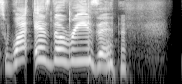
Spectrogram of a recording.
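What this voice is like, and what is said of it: Imitates another person's voice. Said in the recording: “In my Cardi B voice,”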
